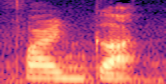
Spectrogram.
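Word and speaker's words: Forgeot: Forgot. Yan yung pronunciation ha.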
